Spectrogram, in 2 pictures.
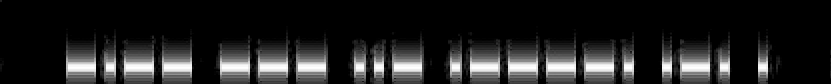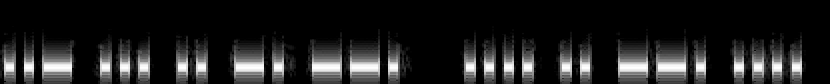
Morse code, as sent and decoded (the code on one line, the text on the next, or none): -.-- --- ..- .----. .-. / ..- ... .. -. --. / .... .. --. ....
YOU'RE USING HIGH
